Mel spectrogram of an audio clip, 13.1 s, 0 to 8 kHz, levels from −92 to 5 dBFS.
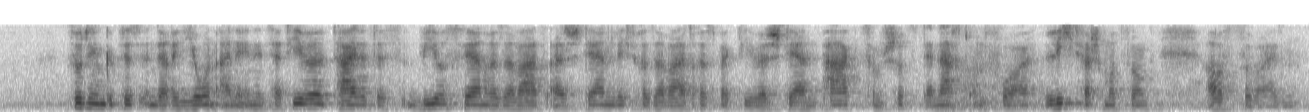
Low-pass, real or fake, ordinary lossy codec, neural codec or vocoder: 7.2 kHz; real; AAC, 16 kbps; none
